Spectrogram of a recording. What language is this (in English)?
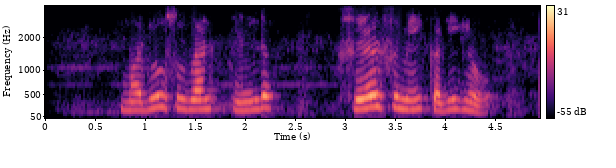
Marathi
